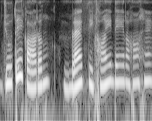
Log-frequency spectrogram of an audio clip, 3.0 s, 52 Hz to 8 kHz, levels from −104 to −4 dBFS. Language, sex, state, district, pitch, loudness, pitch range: Hindi, female, Himachal Pradesh, Shimla, 250 Hz, -15 LUFS, 220-265 Hz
